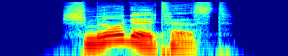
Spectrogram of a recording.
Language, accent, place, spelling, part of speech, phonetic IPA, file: German, Germany, Berlin, schmirgeltest, verb, [ˈʃmɪʁɡl̩təst], De-schmirgeltest.ogg
- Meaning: inflection of schmirgeln: 1. second-person singular preterite 2. second-person singular subjunctive II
